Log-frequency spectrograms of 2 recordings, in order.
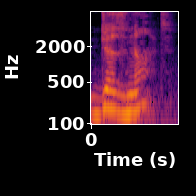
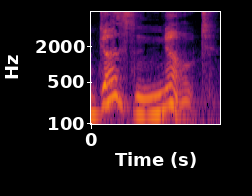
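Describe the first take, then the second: First: "does" punched with a rising tune; "does not" emphatic, rising; stress on does. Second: "does not" slower and falling; firm, final "does not"; stress on does. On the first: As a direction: lean on "does" and lift it. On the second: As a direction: land heavily on "does", falling. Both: Real, not acted.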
